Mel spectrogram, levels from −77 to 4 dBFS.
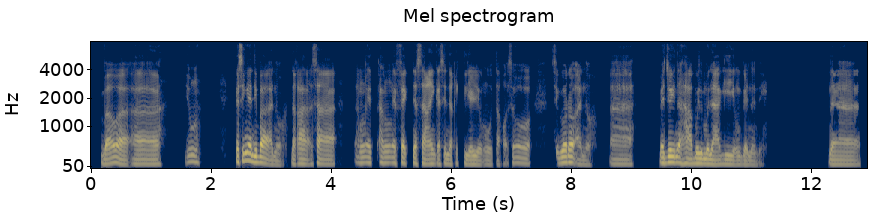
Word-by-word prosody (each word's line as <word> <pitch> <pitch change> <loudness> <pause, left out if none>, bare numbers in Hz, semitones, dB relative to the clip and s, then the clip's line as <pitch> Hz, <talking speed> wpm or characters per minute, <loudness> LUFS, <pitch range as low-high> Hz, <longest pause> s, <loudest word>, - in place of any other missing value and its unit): halimbawa, 120 +5 +3 0.2
ah, 110 -1 -1 0.4
yung 155 +1 -3 0.6
kasi 150 +4 +3
nga 180 - +8
'di 145 -3 +5
ba 130 -7 +6
ano, 90 -2 -6
naka 115 -2 -1
sa - - +2 0.5
ang 135 -1 -3
ep 130 -1 -2
ang 130 -1 -2
effect 130 -1 0
niya 125 - 0
sa'kin 115 -1 +2
kasi 105 +2 -2
naki-clear 105 -2 -2
yung 100 - -10
utak 95 -1 -8
ko. - - -11
So 130 - -6 0.6
siguro 140 +2 +5
ano, 100 -3 -6 0.3
ah, 105 -2 -5 0.5
medyo 130 +2 +6
hinahabol 120 -4 +3
mo 115 - +3
lagi 105 0 0
yung 95 0 -5
gano'n, 95 -2 -5
eh. - - -22 1.0
Na 100 -1 -2
110 Hz, 155 wpm, -21 LUFS, 100-130 Hz, 1.0 s, nga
